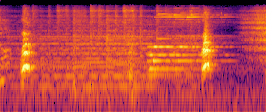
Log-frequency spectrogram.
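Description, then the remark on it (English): Dogs bark twice, two sharp, loud yaps about three seconds apart, over a steady low tonal hum in the background. “Shut up! Sorry, folks. I have dogs.”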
